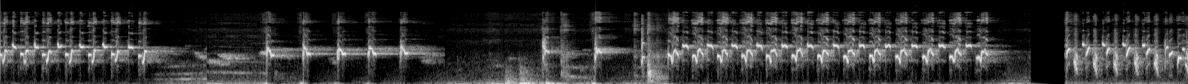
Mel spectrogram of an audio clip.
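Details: A yellow-vented bulbul sings its extended ropel roll: rapid chains of bubbling notes, about four per second, interrupted midway by clattering knocks and short squeaks, then resuming strongly.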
